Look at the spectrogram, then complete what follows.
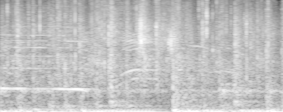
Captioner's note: applause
